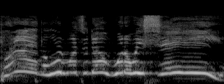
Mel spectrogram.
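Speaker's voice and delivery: very high, loud yell with see drawn out. Retelling how she called out to brian, reenacting her own yell. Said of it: "I'm yelling it".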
